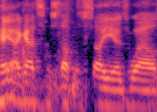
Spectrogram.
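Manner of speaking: ordinary delivery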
